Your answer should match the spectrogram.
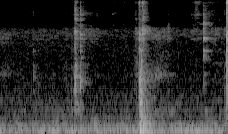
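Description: A metal bracket being fitted onto a prop's pole: a faint scrape, then one sharp metallic click about a second and a half in.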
